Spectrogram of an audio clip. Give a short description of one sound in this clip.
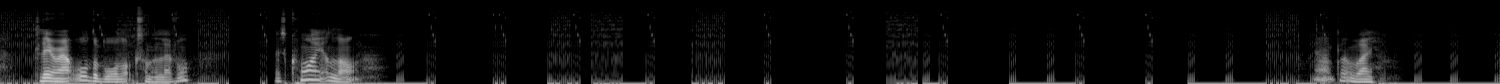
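Electronic game sound effects chirp and sweep in short bursts.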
